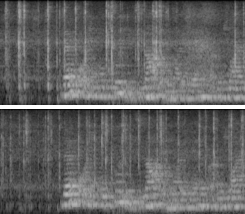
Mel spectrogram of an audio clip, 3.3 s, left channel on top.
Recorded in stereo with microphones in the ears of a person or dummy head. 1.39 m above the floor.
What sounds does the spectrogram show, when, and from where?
0.8 s a woman speaking: 45° left (ahead or behind), 3 m; by 3.2 s 20° left (ahead or behind), 2.5 m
